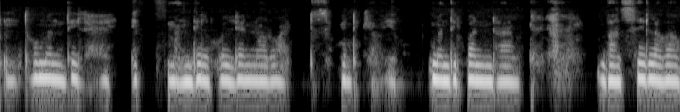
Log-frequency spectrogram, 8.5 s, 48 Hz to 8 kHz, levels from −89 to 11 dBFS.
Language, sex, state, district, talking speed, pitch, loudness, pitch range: Hindi, female, Bihar, Araria, 150 wpm, 205 Hz, -16 LUFS, 200-215 Hz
